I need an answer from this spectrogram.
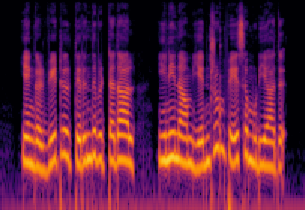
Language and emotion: Tamil, sad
